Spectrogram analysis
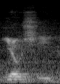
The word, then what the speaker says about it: Yoshi: chinese character but uh the japanese pronunciation of it i'm not mistaken it's yoshi y-o-s-h-i because there was actually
